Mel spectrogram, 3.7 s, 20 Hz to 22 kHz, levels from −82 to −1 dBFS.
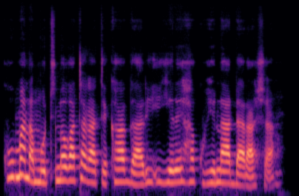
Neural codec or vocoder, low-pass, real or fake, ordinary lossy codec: codec, 44.1 kHz, 7.8 kbps, DAC; none; fake; none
